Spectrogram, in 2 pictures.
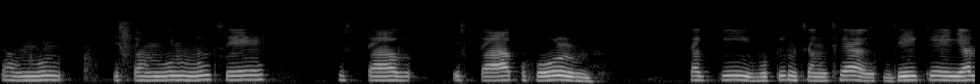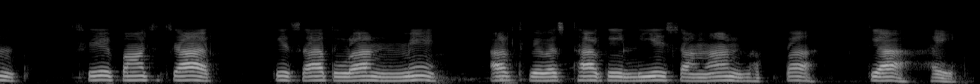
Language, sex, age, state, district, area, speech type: Hindi, female, 60+, Uttar Pradesh, Sitapur, rural, read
